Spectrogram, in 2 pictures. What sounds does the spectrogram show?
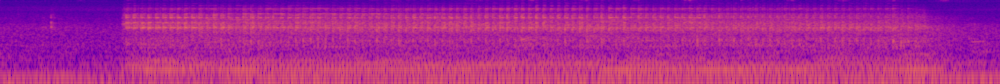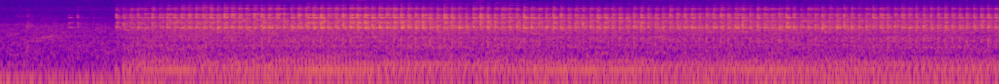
jackhammer, large crowd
